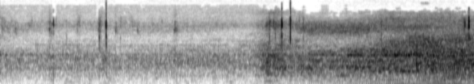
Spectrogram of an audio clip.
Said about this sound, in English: Here we come to the most contested intersection, and of course there's a car.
